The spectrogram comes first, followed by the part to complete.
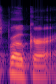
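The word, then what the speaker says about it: Broecker: climate scientist wallace broker is that how you pronounce his name yes wallace broker and uh there's a quote from him that's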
